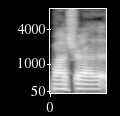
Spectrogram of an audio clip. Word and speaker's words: Matier: Uh, so we'll take uh, Nolan Allan and uh, and Jack Matier, Matier, Matra, his name is pronounced, instead.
